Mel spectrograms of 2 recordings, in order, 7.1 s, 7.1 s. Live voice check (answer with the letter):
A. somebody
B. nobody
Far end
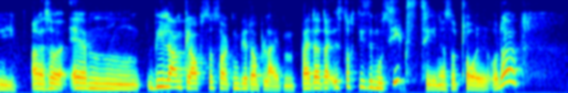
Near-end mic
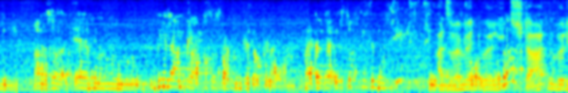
A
